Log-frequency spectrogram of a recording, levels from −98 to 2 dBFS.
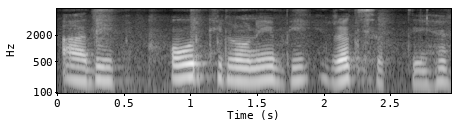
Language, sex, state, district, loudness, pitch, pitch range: Hindi, female, Punjab, Fazilka, -19 LUFS, 185 Hz, 175-195 Hz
